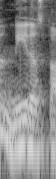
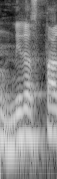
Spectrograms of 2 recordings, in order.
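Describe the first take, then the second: First: The first vowel is long. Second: The first vowel is short. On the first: The speaker calls it right. "नीरस्ता होता है।" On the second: The speaker calls it wrong. "निरस्ता नहीं"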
